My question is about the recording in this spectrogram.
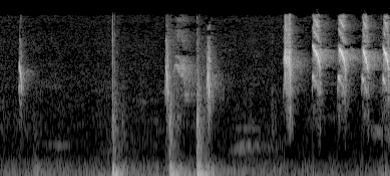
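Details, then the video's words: Velvet-fronted nuthatch, a tutor recording for caged birds to learn from: scattered sharp high chips, then a quick run of five bright, piercing notes near the end, with a few soft low thumps. "Masteran Ampuh burung rambatan paruh merah/masteran audio rambatan jernih mudah di tiru"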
